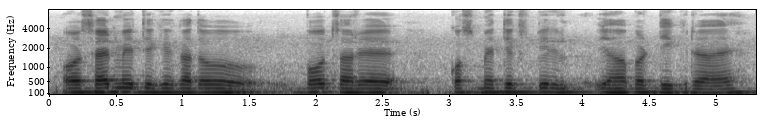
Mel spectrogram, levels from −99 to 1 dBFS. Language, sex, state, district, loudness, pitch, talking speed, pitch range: Hindi, male, Meghalaya, West Garo Hills, -15 LUFS, 130 Hz, 160 wpm, 125-135 Hz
